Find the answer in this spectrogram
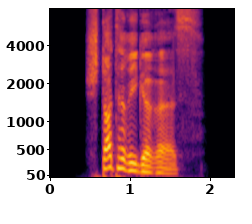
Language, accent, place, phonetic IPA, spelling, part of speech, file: German, Germany, Berlin, [ˈʃtɔtəʁɪɡəʁəs], stotterigeres, adjective, De-stotterigeres.ogg
- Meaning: strong/mixed nominative/accusative neuter singular comparative degree of stotterig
